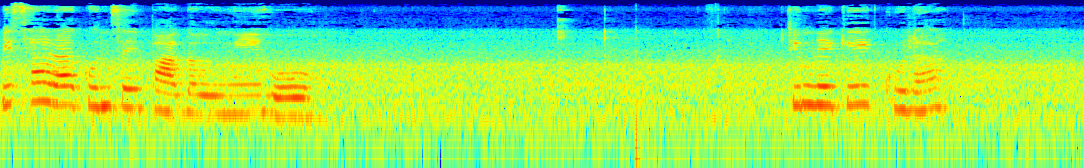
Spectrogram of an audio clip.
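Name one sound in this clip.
A young woman speaks softly and close by, in short phrases with pauses.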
